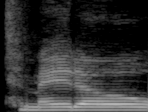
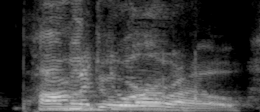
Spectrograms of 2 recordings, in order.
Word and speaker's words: Pomodoro: So I would start off, if you're already doing like, they call it tomato or 20 minutes on. I say it wrong. Pomodoro.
